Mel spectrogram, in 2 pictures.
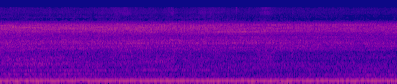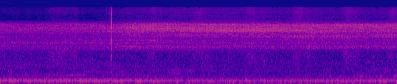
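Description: Insects chirping in a steady, evenly repeating pattern over a steady low hum.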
